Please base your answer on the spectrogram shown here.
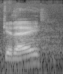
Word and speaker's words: G'day: Okay, just like g'day.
